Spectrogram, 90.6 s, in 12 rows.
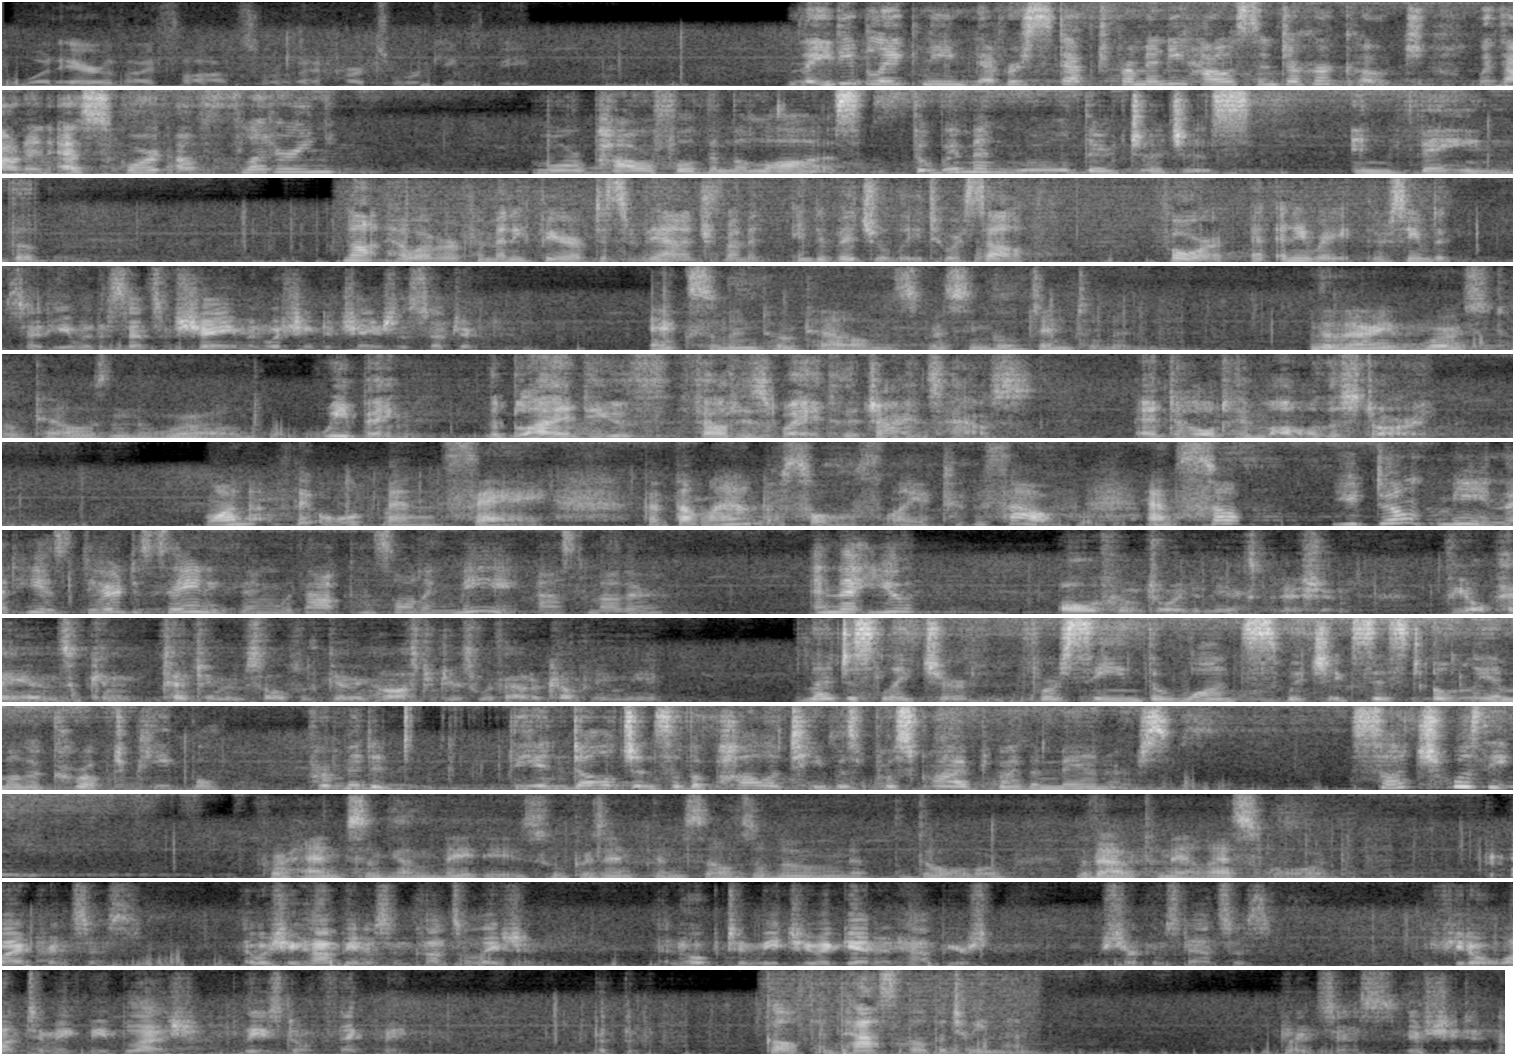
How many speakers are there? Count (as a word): ten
